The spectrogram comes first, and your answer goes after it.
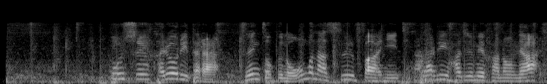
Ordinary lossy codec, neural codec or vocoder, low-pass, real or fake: none; codec, 24 kHz, 0.9 kbps, WavTokenizer, medium speech release version 2; 7.2 kHz; fake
